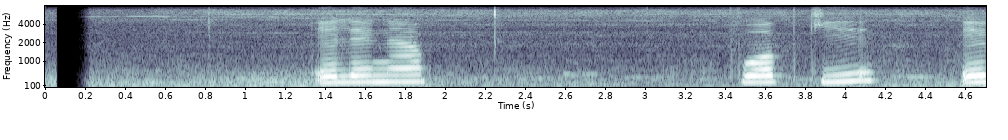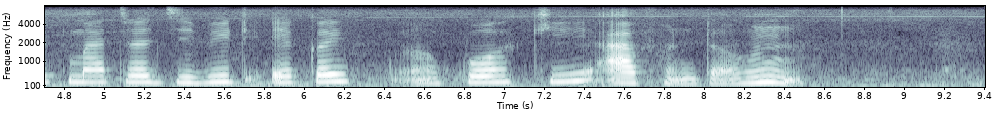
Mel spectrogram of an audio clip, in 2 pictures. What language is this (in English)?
Nepali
